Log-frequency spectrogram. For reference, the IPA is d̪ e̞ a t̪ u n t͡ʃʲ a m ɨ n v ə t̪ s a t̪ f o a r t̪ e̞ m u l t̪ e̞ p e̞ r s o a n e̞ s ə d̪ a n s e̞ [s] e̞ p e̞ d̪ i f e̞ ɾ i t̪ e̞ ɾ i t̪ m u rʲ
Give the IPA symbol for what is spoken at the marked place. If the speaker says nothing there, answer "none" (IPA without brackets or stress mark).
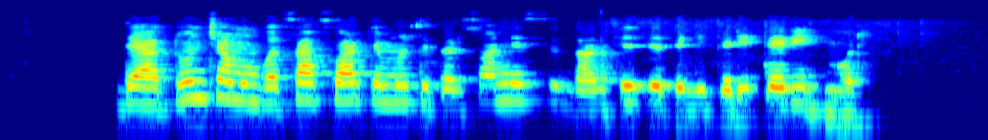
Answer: z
